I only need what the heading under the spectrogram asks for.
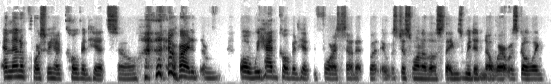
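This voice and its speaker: Here the interviewed author is a woman with a fairly low, somewhat mellow voice, speaking briskly and with fairly even intonation; there's no room sound. She's chatty and digressive, rambling through long stories loaded with fillers in a relaxed storytelling interview.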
